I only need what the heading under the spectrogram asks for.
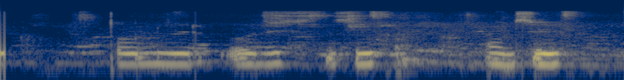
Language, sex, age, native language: Icelandic, male, 11, Icelandic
